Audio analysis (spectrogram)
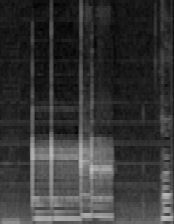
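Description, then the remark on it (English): A phone's text message notification tone plays from a phone held up to a microphone: a short electronic melody of a few bright, stepping notes lasting just over a second, then a brief pause before it starts again. “Just in case anyone does want to know what Jack's text notification is, We shall demonstrate it now.”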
